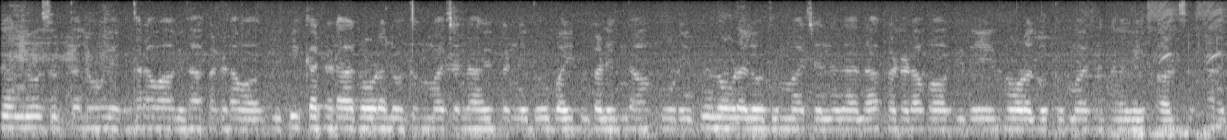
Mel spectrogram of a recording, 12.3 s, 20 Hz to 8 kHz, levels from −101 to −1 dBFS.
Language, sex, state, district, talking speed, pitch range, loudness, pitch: Kannada, female, Karnataka, Dharwad, 105 wpm, 180-190 Hz, -17 LUFS, 180 Hz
